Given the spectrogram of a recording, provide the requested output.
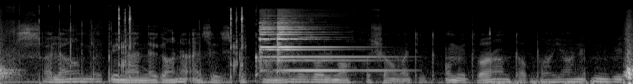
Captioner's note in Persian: صدای زنگ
